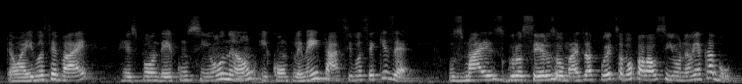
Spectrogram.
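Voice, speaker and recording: Female teacher, Portuguese her first language, clear step-by-step explainer for an online English class. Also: medium pitch, fast, slight background noise. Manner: explains step by step, acts out sample dialogues.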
